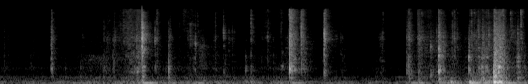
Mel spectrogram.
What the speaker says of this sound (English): And then I'll cut this out with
